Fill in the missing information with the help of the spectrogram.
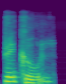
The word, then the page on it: precool: Indian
